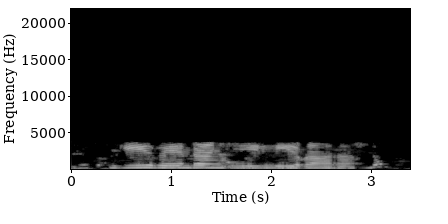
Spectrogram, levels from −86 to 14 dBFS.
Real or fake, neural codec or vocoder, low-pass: real; none; 3.6 kHz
